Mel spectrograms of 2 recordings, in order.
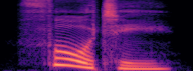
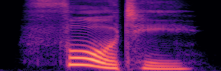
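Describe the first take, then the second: The two takes are said the same way.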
